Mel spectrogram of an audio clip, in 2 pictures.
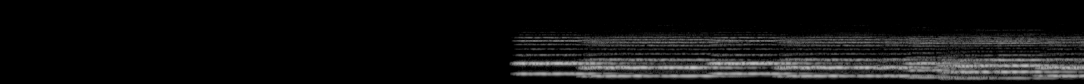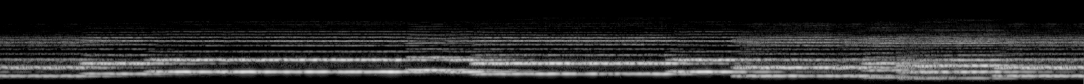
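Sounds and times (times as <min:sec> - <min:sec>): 
soprano singing: 0:05.2 - 0:21.6.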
